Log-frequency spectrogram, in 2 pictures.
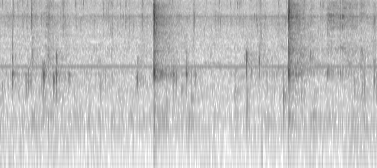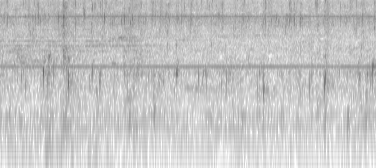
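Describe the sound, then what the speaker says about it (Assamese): Local chicken curry with raw pepper corn bubbles in a pot on a gas stove, the soft simmer punctuated by a couple of sharp clinks as the lid is handled. "এয়া ভাঙি চাইছোঁ, উতলি আছে।"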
